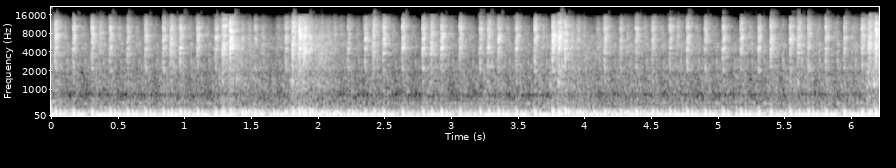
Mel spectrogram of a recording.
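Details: Freshly built Hammer Performance 1250 Harley Sportster (ex-883) during break-in warm-ups, no cam work: loud V-twin revving with fast clattery tick over exhaust beat; owner suspects oiling, unconfirmed; top-end ticking.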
